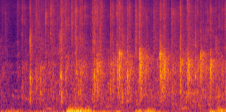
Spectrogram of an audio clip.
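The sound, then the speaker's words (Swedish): An audience applauds professional football player Adam Bergmark Wiberg steadily for a few seconds, a dense crackle of many hands clapping at once, fairly loud and continuous without a clear rhythm. “En applåd för Adam!”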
